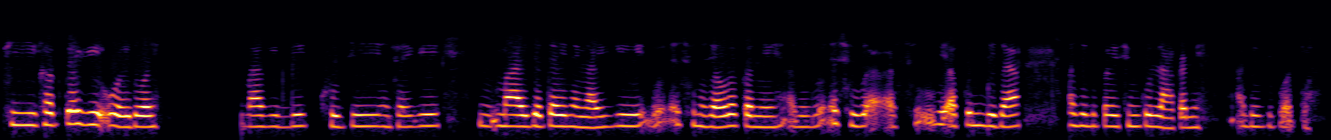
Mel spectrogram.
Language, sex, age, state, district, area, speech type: Manipuri, female, 45-60, Manipur, Churachandpur, urban, conversation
